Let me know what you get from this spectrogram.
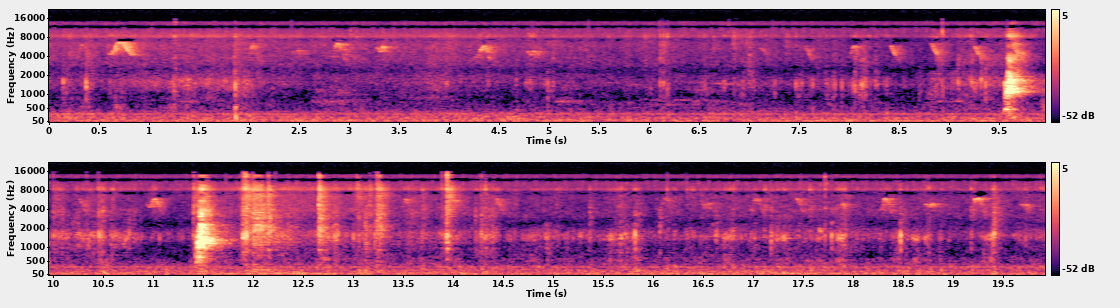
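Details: One-month-old puppy having its long toenails trimmed gives two short, sharp yelps about two seconds apart midway through, with faint softer sounds between them over a low, steady background hum.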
